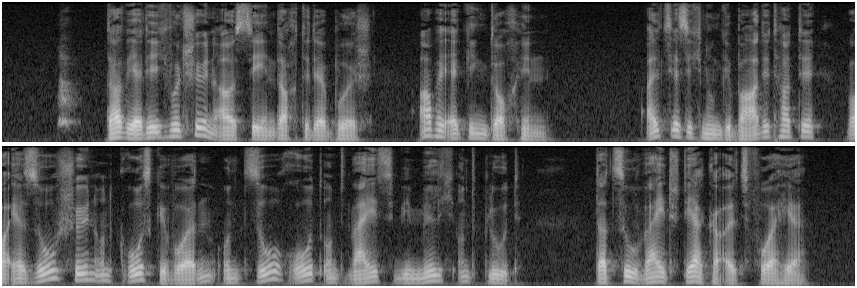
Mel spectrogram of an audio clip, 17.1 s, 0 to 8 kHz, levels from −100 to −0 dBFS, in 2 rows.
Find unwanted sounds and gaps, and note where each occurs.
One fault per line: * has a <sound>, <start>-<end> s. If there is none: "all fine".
* has a bark, 0.5-0.8 s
